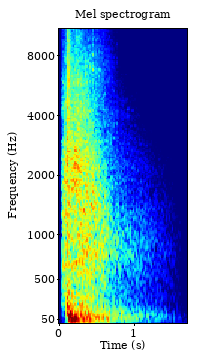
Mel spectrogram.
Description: Roar Attack Pulse, Infested; Warframe; Zealoid Prelate

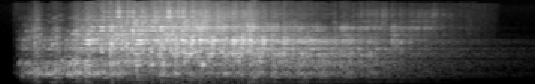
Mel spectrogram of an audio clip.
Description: Ship Market Data Blips; Warframe; Corpus; Ship Remaster

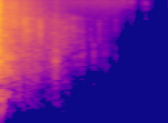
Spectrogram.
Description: Rodent Hop Step Rear Dirt, Footsteps; Warframe; Characters

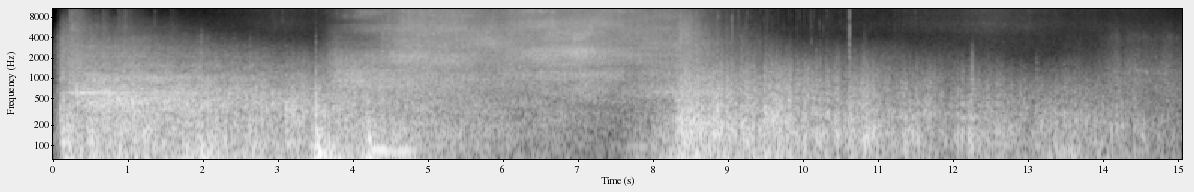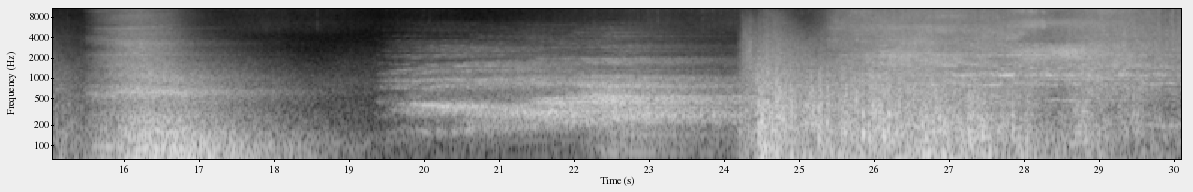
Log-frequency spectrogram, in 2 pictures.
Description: Ambience; Cinematics; Drifter Lotus Operator Awakes

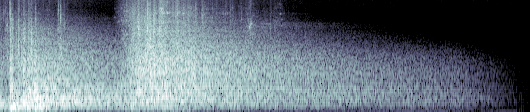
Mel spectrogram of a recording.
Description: Stadium Metal Crash; Ambience; Warframe; Nineteen Ninety Nine

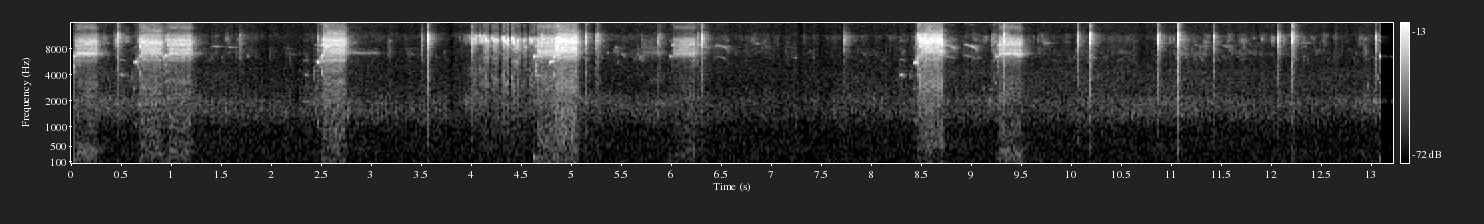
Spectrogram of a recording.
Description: Critter Loop, Ambience, Glades; Glades Of Andurin; Critter Loops

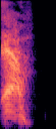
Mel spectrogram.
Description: Pain, Female; Warframe; Modular Corpus Female; Battle Barks; en

